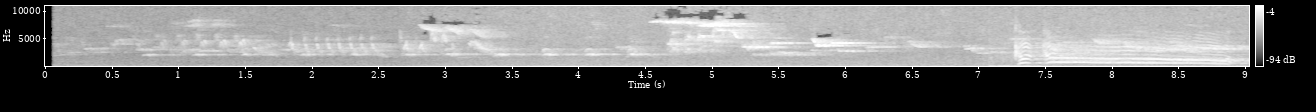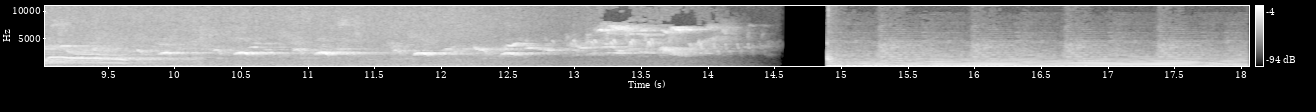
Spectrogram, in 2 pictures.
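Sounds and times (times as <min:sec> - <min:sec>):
birds chirping and trilling: 0:00.1 - 0:14.4
drawn-out falling cry: 0:07.1 - 0:10.2.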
